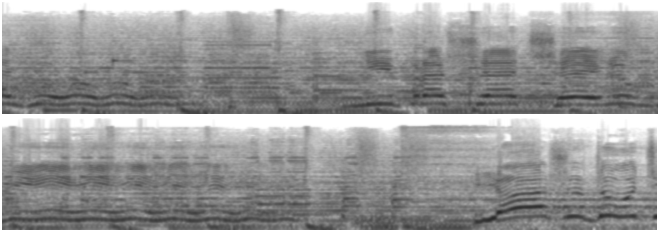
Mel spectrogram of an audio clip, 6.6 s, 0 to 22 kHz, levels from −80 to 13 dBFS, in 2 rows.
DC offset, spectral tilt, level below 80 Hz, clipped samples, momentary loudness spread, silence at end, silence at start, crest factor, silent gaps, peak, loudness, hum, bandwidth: under 0.1%; -3.5 dB/octave; -22 dBFS; 0.8%; 6 LU; 0 s; 0 s; 10 dB; none; 0 dBFS; -10 LUFS; none; 18 kHz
